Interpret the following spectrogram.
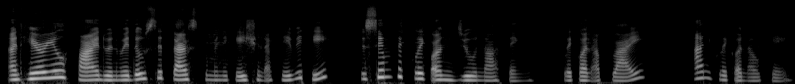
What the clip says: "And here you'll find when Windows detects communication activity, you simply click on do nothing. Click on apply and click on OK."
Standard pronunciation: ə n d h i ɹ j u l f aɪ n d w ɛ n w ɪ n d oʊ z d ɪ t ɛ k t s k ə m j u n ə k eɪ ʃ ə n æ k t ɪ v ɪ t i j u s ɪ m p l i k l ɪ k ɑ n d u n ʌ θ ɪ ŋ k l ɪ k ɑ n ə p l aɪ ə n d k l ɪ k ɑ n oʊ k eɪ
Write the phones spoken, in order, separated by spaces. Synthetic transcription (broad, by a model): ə n d h i ɹ j u l f aɪ n d w ɛ n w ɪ d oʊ s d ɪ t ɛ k s k ə m j u n ə k eɪ ʃ ə n æ k t ɪ v ɪ t i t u s ɪ m p l i k l ɪ k ɑ n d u n ʌ θ ɪ ŋ k l ɪ k ɑ n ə p l aɪ ə n d k l ɪ k ɑ n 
